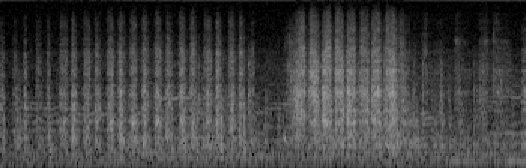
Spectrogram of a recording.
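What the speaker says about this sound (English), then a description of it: "Old Bud McKnight sanding sticks never cease to impress me." A sanding stick rubbed back and forth over wooden cap strip joints, a dry rhythmic rasping of quick close strokes that grows louder and brighter midway, with no talking.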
